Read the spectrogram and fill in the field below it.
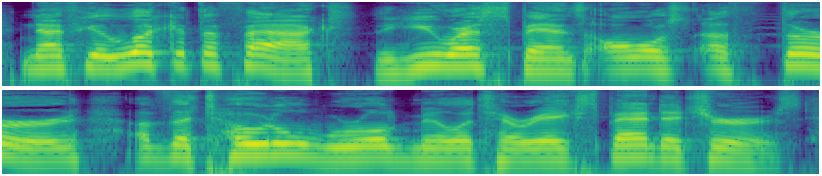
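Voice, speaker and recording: A man's voice: sits high, clear, resonant tone, dry recording, clean studio sound. A man giving blunt, combative spoken commentary on quiz questions, swearing freely. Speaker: political blogger.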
